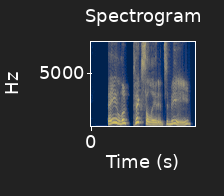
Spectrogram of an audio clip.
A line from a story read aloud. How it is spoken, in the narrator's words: Randy chuckled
